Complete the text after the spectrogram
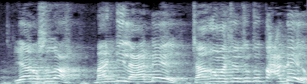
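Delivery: a brash villager talking back; rude complaint. Acted. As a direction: complain bluntly to the Prophet. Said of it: "dia sound Nabi".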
